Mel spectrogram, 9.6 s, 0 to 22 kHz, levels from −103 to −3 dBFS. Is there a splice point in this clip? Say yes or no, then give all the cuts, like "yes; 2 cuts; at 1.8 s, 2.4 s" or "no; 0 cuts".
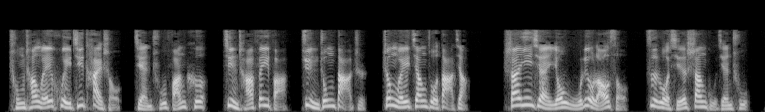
no; 0 cuts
